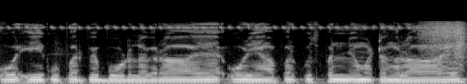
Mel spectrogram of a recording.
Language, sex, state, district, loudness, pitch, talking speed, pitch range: Hindi, male, Uttar Pradesh, Shamli, -13 LUFS, 105 Hz, 220 wpm, 105-110 Hz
